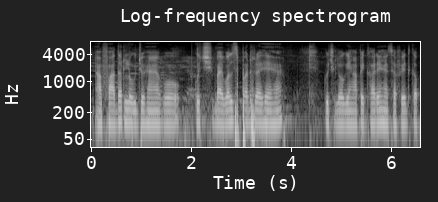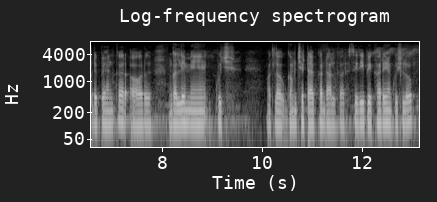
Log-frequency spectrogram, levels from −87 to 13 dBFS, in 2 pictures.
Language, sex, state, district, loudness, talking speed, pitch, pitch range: Hindi, male, Bihar, Darbhanga, -20 LUFS, 160 wpm, 110 Hz, 110-115 Hz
